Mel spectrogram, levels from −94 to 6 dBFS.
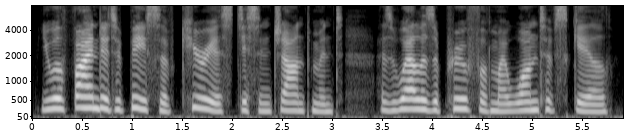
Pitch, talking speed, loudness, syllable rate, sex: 230 Hz, 195 wpm, -19 LUFS, 4.6 syllables/s, female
